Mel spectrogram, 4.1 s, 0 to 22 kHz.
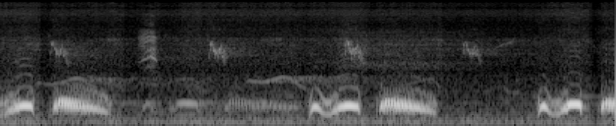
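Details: Spotted dove being trained as a ground decoy, third session. Repeated deep cooing phrases about every 1.5 seconds, each a quick wavering double note followed by a fuller, longer coo.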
